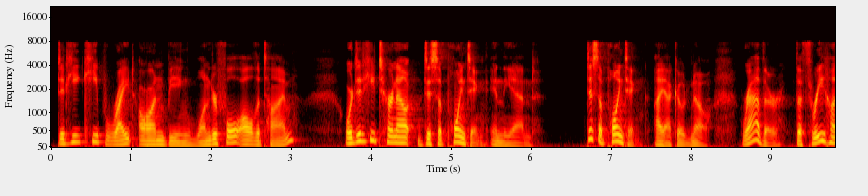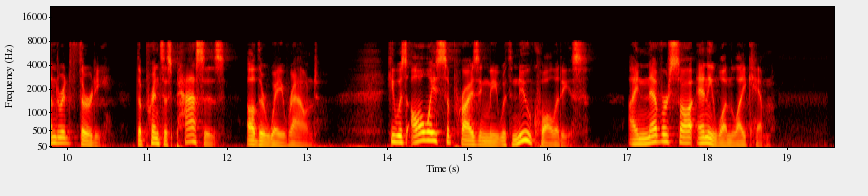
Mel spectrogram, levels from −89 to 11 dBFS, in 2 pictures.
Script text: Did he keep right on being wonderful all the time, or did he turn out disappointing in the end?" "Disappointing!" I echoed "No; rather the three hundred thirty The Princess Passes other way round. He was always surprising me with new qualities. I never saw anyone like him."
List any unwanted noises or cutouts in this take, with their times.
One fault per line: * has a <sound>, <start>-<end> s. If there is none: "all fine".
all fine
